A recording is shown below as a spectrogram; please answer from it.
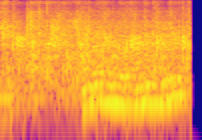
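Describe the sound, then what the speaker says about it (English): Audience applause at an international seminar on global trade tariffs held at a college, a broad crowd clapping for about two seconds alongside a voice speaking, then stopping abruptly. "Please give a very big applause."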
